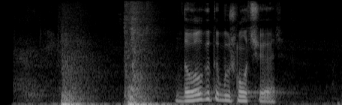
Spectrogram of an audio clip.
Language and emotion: Russian, angry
